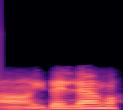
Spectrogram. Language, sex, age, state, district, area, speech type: Malayalam, female, 60+, Kerala, Thiruvananthapuram, urban, conversation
